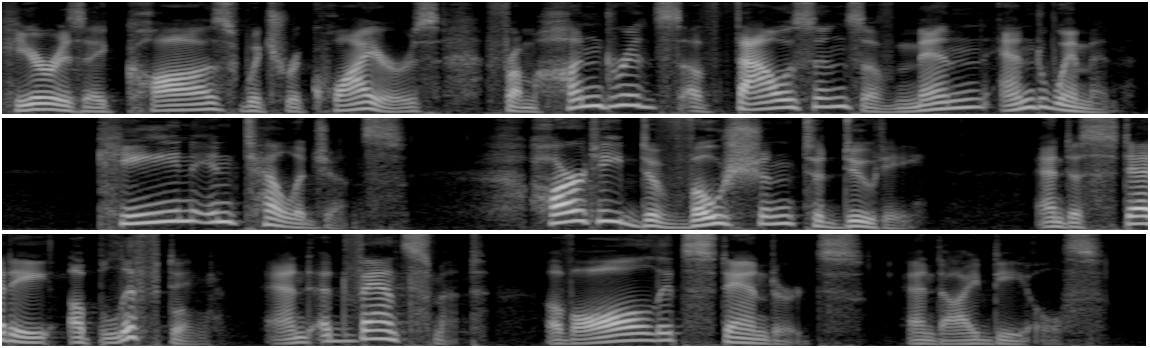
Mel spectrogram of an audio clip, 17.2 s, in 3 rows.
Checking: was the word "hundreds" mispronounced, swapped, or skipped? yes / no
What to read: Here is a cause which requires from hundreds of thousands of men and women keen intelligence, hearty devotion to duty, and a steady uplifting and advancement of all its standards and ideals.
no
